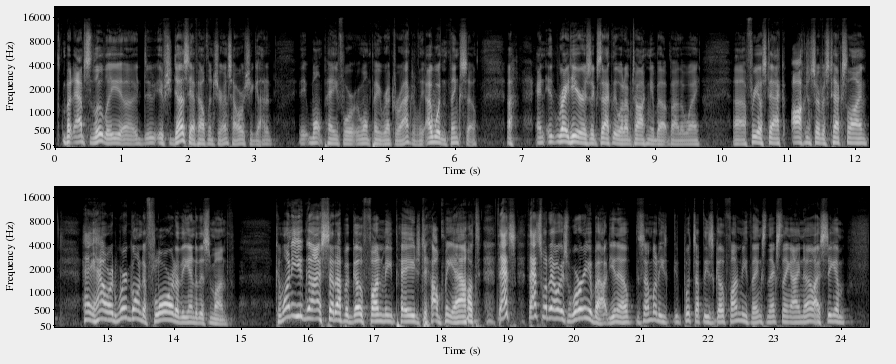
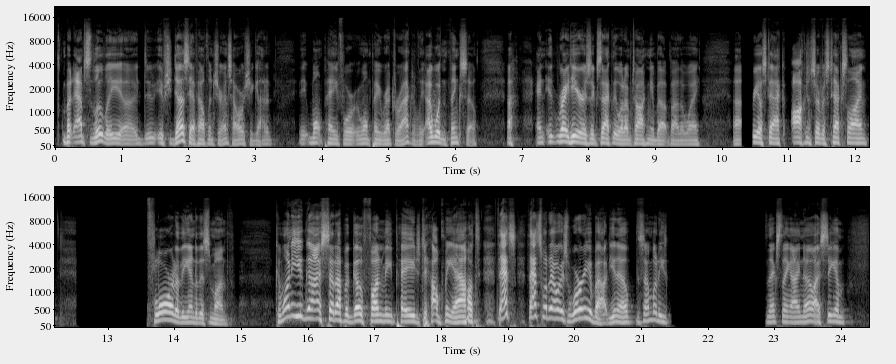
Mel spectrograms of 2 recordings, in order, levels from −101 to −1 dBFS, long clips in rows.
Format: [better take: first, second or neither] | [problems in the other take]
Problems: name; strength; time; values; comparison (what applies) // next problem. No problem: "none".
first | audio cutting out; at 10 s, at 13 s for 1 s and at 21 s for 1.5 s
